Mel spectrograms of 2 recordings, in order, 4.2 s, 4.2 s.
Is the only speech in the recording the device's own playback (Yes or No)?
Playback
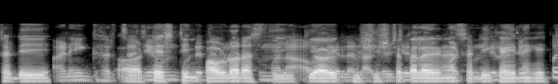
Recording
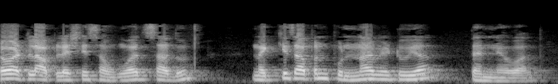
No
